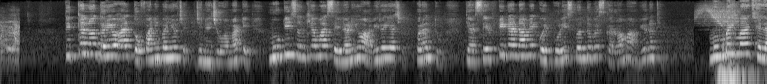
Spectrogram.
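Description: A young woman reads out the news clearly into a microphone.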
